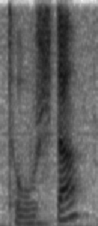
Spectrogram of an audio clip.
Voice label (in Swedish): "torsdag", Swedish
